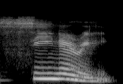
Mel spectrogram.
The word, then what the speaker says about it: scenery: voted voted voted and scenery scenery yes you don't pronounce the c or you don't pronounce the s or ever where you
